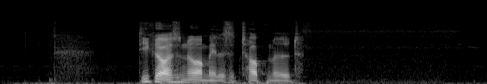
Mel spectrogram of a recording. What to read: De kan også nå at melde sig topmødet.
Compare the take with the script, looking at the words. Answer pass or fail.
pass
